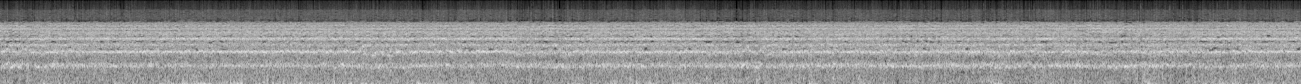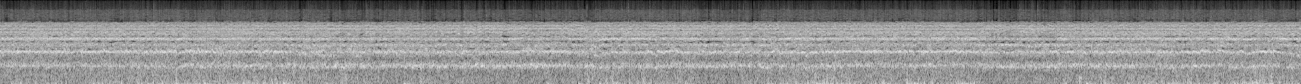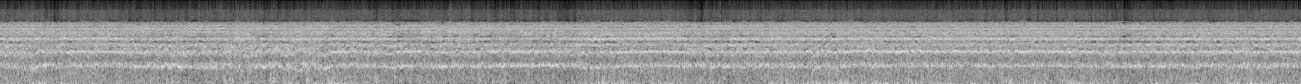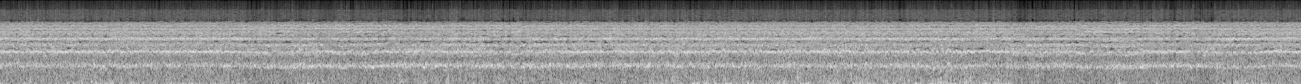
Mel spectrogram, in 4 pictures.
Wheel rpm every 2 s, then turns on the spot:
230, 230, 230, 230, 230, 230, 230, 230, 220, 230, 230, 230, 220, 220, 220, 220, 220, 230, 230, 230, 230, 220, 230, 230, 220, 220.
none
